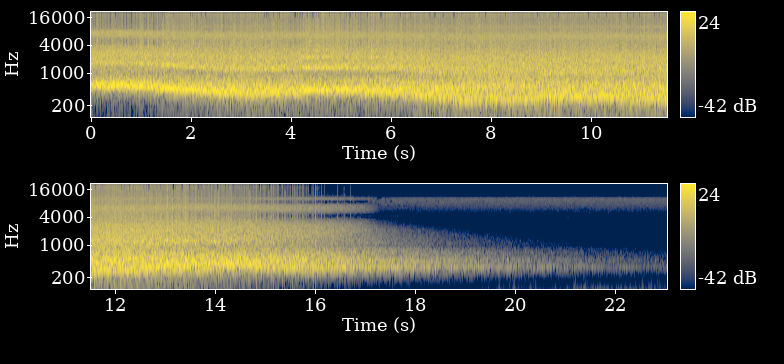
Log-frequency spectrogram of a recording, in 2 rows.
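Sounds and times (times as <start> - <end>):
cartoon wind rushing: 19.5 - 23.0.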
